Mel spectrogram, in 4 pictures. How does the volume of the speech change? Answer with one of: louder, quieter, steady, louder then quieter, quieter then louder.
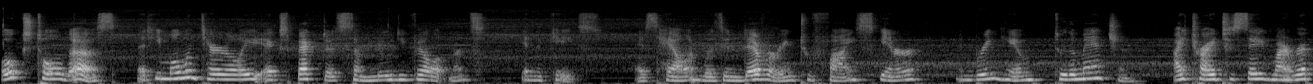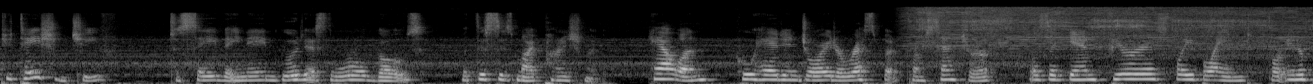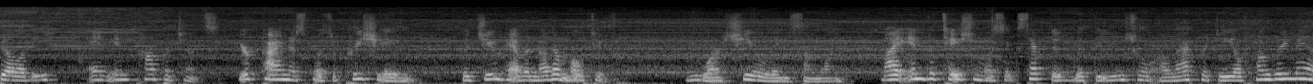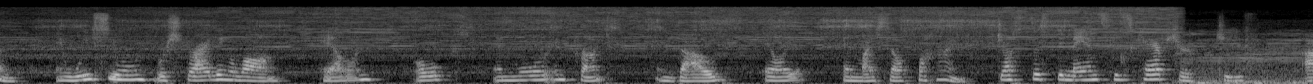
steady.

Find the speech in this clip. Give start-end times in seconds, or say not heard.
0.0-52.4.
